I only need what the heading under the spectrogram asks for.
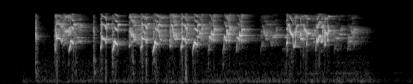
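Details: A lovebird lure for calling a rival: a dense, scratchy burst of harsh chattering about three seconds long, rising and falling in loudness.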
